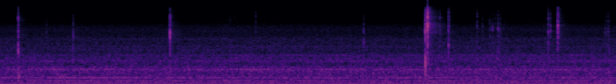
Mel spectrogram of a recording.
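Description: A small flat-blade tool prying open the metal shell of a CFast memory card: a few sharp clicks and snaps, the loudest about four seconds in, over a steady background hum.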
